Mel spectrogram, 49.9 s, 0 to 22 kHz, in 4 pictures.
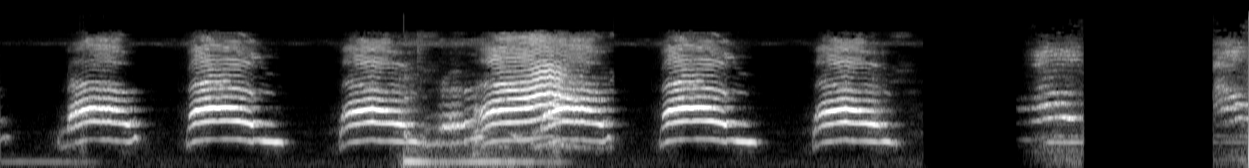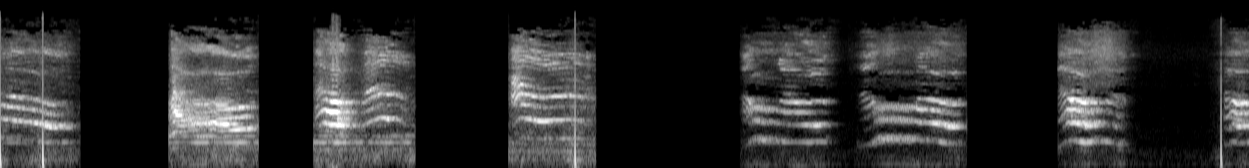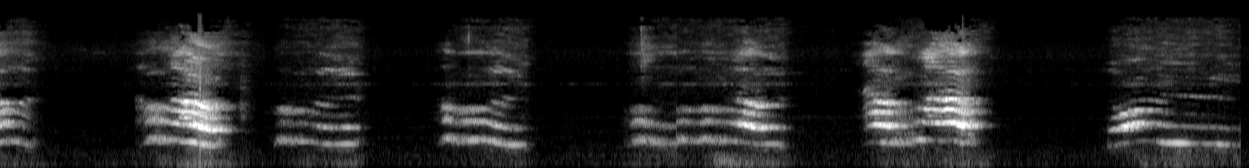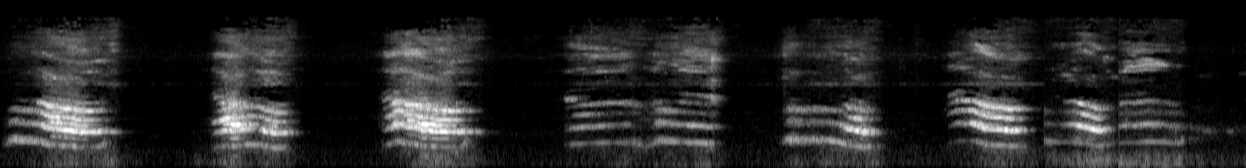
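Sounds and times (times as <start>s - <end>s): cat meowing: 0.6s - 7.6s, 8.2s - 9.0s, 17.6s - 18.4s, 47.0s - 49.3s
cat meowing cries: 0.6s - 9.0s, 10.2s - 10.8s, 12.2s - 13.3s, 14.2s - 16.7s, 17.6s - 18.5s, 19.9s - 22.2s, 26.4s - 28.6s, 31.3s - 32.9s, 36.1s - 38.7s, 41.3s - 42.3s, 47.0s - 49.4s.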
